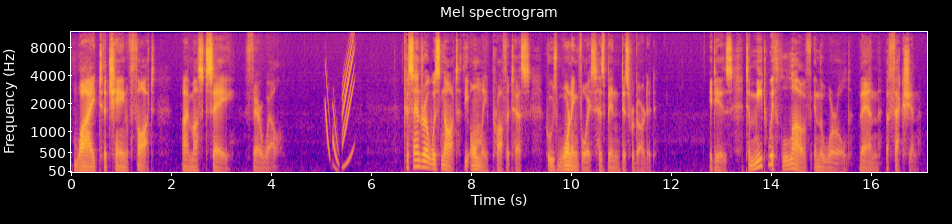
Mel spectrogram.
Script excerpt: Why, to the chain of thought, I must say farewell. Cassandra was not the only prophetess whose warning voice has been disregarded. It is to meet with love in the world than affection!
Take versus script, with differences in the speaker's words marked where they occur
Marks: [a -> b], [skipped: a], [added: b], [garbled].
Why, to the chain of thought, I must say farewell. Cassandra was not the only prophetess whose warning voice has been disregarded. It is to meet with love in the world than affection!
